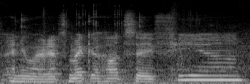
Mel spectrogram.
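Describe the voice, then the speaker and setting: A man's voice: medium pitch, lively intonation, a little slow, background noise. A man giving casual gameplay commentary, thinking aloud as he hosts a gaming video. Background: game music.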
